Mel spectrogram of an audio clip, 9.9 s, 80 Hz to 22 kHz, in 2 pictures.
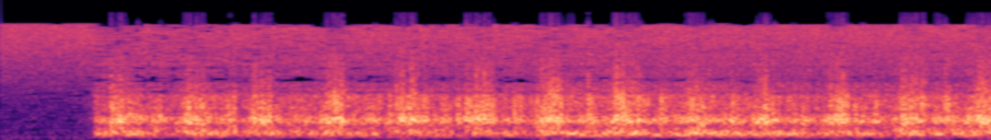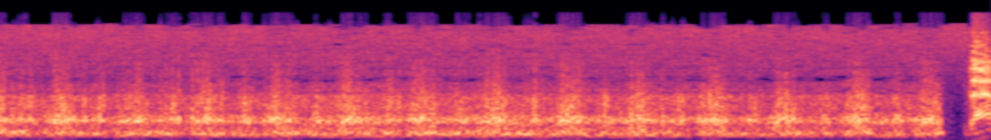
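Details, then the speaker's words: Fetal heartbeat at 8 weeks of gestation: rapid, whooshing beats at about 165 a minute, a normal early pregnancy rate. "your heartbeat at 8 weeks"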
